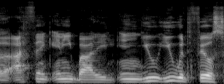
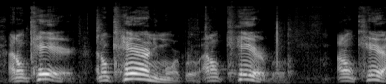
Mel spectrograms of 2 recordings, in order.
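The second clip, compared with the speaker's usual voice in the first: loud, high "I don't care"; defiant outburst; 6 semitones higher, 6 dB louder than usual. Real, not acted. Venting to his chat, loud defiant outburst. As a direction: throw it out loud and high, fed up.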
